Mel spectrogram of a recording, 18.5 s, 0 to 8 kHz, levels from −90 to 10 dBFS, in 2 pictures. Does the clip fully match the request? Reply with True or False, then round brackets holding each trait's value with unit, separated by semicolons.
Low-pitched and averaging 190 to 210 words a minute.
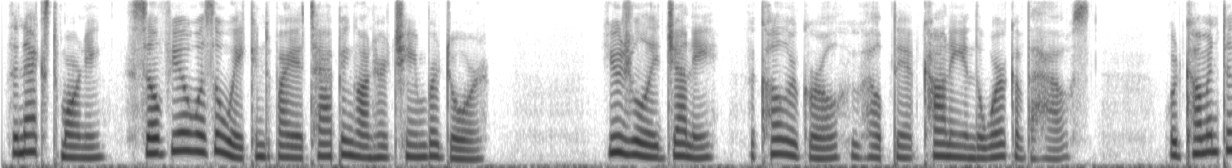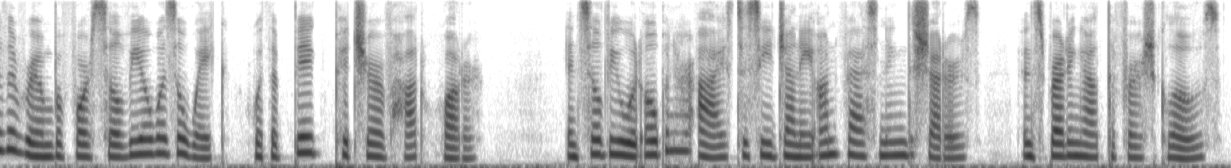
False (225 Hz; 200 wpm)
